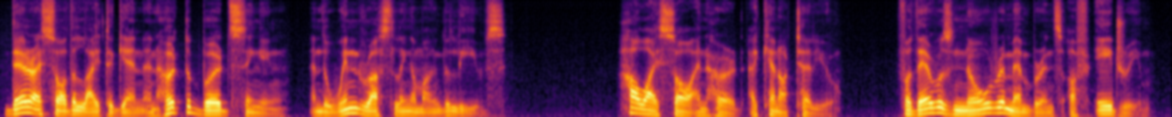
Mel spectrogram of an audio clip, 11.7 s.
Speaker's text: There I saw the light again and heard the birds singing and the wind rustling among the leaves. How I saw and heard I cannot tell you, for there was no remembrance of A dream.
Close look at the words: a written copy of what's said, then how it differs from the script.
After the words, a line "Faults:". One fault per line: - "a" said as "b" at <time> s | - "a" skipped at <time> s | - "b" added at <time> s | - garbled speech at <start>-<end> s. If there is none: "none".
There I saw the light again and heard the birds singing and the wind rustling among the leaves. How I saw and heard I cannot tell you, for there was no remembrance of A dream.
Faults:
none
